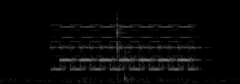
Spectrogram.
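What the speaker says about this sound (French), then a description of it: "Oh, c'est mon téléphone qui sonne." A mobile phone ringtone plays a short, bright electronic tone pattern that starts abruptly, holds for about a second and a half, then stops, clear against a quiet room.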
